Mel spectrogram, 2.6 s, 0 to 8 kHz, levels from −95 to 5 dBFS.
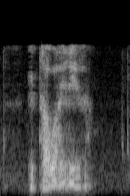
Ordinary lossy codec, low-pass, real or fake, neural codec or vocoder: AAC, 16 kbps; 7.2 kHz; fake; vocoder, 22.05 kHz, 80 mel bands, HiFi-GAN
